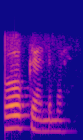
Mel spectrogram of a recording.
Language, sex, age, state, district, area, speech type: Telugu, female, 60+, Andhra Pradesh, Krishna, rural, conversation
